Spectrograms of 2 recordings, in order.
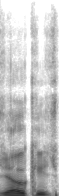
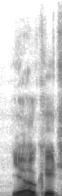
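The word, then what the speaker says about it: Jokić: So Nikola Jokic, I've heard it pronounced so many different ways. Jokic is what I keep hearing him say on the national television, so I'm going with that.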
